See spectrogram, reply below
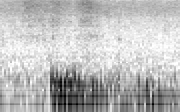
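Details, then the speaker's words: Stomach rumbling heard in the background near lunchtime: a sudden low, gurgling growl rolling on for over a second in a quiet room (borborygmi). "you can hear my stomach rambling in the background I apologize it's almost lunch time"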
